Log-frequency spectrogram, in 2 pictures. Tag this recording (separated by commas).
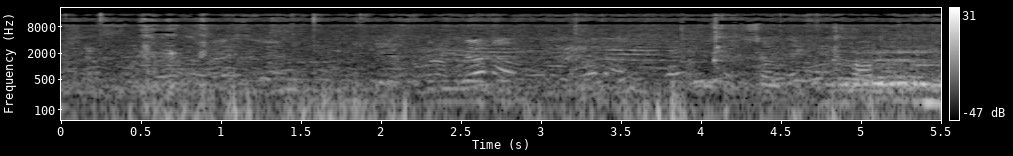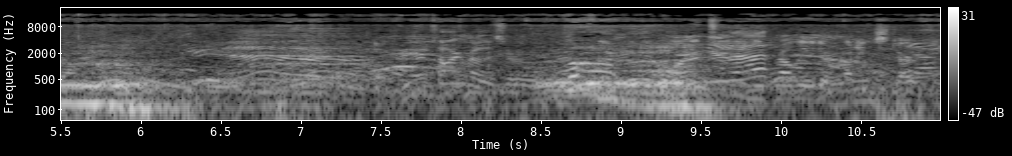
lions roaring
